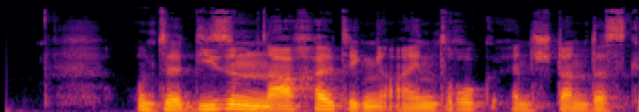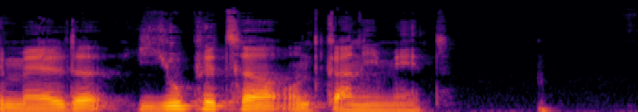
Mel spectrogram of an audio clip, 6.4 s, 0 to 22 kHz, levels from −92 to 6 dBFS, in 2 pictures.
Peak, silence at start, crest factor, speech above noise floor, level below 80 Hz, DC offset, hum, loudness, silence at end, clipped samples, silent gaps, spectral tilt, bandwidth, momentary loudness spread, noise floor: -2 dBFS; 0.7 s; 18 dB; 30 dB; -48 dBFS; under 0.1%; none; -19 LUFS; 0.45 s; under 0.1%; none; -6.5 dB/octave; 15.5 kHz; 10 LU; -48 dBFS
